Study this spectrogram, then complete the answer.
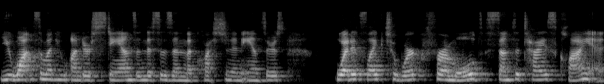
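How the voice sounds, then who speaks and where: Her intonation flat and monotone, a woman speaks at a medium pitch and a fairly quick pace. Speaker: non-profit founder and mold remediation advocate. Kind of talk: podcast interview. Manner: fast.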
